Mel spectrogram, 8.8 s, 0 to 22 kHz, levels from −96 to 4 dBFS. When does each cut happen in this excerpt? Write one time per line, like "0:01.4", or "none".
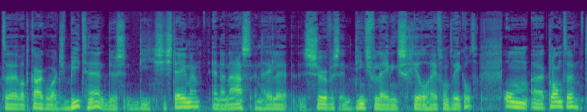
none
